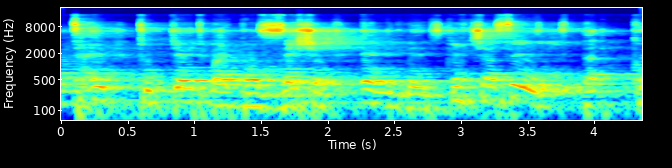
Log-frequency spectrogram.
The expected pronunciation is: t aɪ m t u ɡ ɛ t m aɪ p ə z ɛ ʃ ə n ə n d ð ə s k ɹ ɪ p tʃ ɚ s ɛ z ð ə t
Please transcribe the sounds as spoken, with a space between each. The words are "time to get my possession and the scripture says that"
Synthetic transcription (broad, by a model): t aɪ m t u ɡ ɛ t m aɪ p ə z ɛ ʃ ə n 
